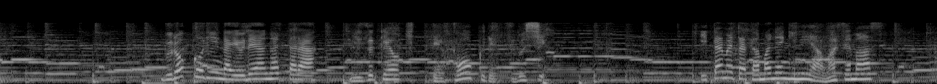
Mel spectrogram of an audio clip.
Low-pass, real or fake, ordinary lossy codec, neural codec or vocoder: 7.2 kHz; fake; MP3, 48 kbps; codec, 16 kHz, 6 kbps, DAC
